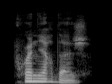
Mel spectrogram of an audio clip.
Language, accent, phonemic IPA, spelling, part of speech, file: French, France, /pwa.ɲaʁ.daʒ/, poignardage, noun, LL-Q150 (fra)-poignardage.wav
- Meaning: stabbing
